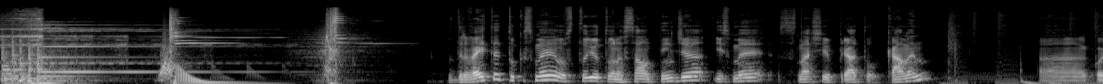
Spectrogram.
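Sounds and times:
high ringing tones: 0:00.0 - 0:04.3.

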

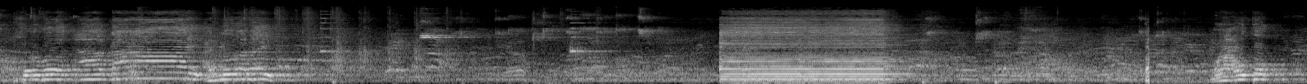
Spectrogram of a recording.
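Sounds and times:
basketball buzzer: 0:07.2 - 0:09.4
basketball bouncing on court: 0:09.1 - 0:10.1.

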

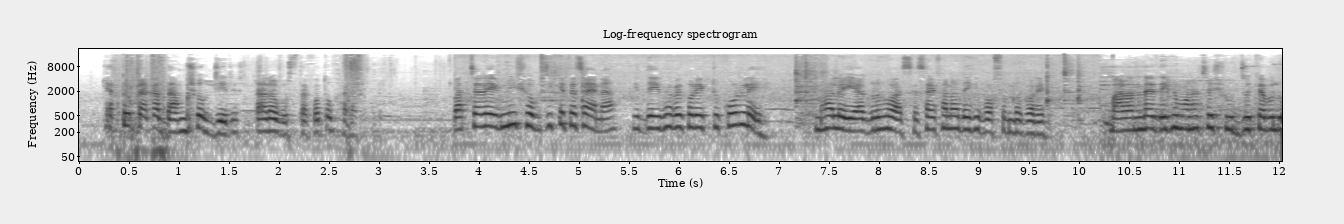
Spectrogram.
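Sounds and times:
woman talking: 0:00.2 - 0:02.9, 0:03.7 - 0:12.0
metal spatula scraping a pan: 0:00.8 - 0:05.0, 0:07.1 - 0:07.7.

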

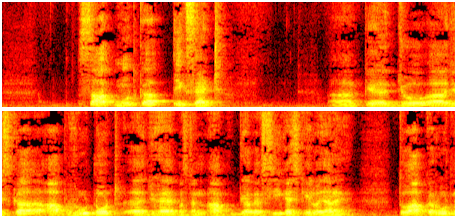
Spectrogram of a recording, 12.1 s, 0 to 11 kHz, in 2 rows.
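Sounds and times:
man speaking: 0:01.0 - 0:03.1, 0:04.4 - 0:12.0.

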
